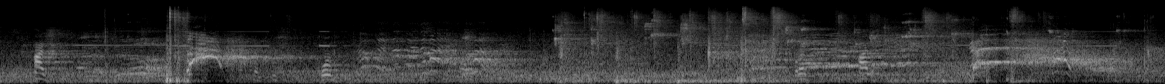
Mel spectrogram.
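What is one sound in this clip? A scoring machine beeps.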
